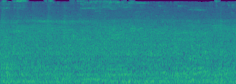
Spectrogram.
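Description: Steady rumble of an HO-scale model train's wheels rolling along the track, picked up close by from a car riding on the train.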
